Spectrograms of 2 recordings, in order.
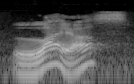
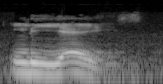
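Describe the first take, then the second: First: The word sounds like 'liars'. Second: The word sounds like 'liaise'. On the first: The speaker calls it wrong. "not to liars that we commonly use locally" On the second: The speaker calls it right. "You say liaise"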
